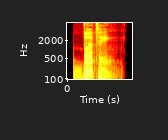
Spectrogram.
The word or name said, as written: butting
